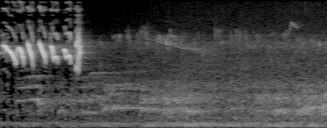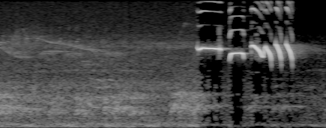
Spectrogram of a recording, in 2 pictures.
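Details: Singing female Oriental magpie-robin, a lure bird meant to stimulate males: a quick burst of repeated whistled loops, a long quiet gap with soft distant chatter, then a steady whistle and more rapid looping notes.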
